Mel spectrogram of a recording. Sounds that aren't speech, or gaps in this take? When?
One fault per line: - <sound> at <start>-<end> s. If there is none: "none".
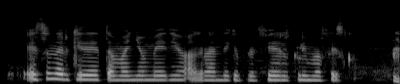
none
